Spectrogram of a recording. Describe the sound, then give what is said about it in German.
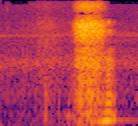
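A single short hiccup, a sudden breathy burst ending in a brief voiced squeak, quiet with no talking around it. “da ist der Hickster wieder.”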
